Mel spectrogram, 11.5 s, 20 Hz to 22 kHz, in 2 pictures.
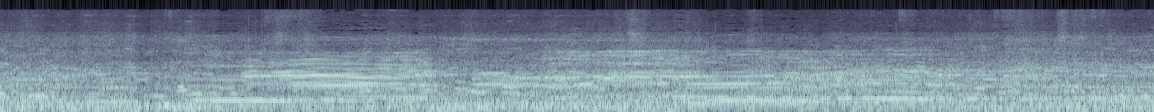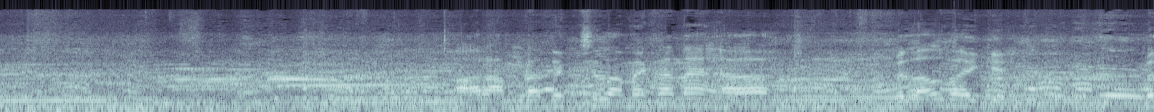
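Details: Sahiwal bull calves on sale at the Raniganj cattle market, Chattogram, Bangladesh, Monday 16 September 2024, in bad weather: repeated low moos, some rising then falling, from more than one animal amid a busy babble of voices.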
